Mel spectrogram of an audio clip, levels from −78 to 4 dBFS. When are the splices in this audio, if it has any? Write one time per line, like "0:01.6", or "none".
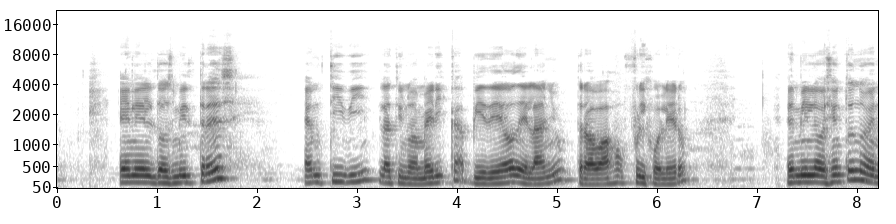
0:07.2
